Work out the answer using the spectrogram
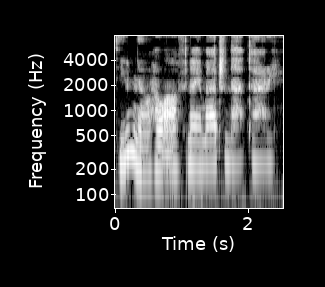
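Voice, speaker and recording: A woman performing an intimate roleplay in soft, close whispers, often laughing quietly. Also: on the high side, fairly even intonation, a little fast, slightly rough.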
